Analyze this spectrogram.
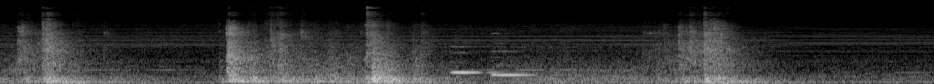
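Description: New York subway car doors on an R142-series train sliding and banging shut several times. About halfway through comes the two-note falling door chime.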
